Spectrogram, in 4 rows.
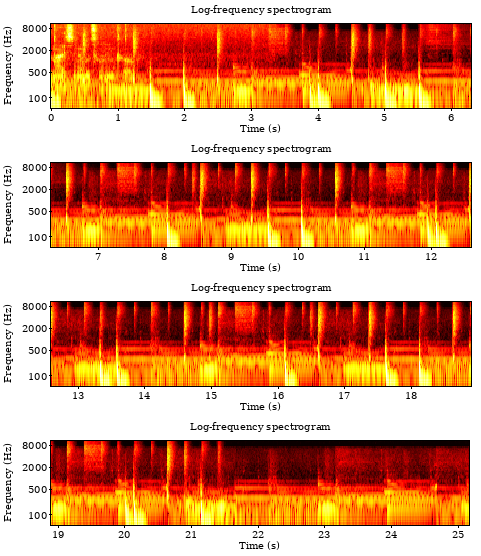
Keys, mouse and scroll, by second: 1.0-3.8 drag, 4.1 click, 4.3 -, 4.4 =, 4.7-6.8 drag, 7.0 -, 7.2 -, 7.3 =, 7.4 scroll down 1, 7.6 =, 7.8-9.4 drag, 9.4 -, 9.5 =, 9.6 scroll up 1, 10.0 click, 11.5 click, 12.5 -, 12.6 =, 12.8 scroll down 1, 13.0 scroll up 1, 13.0 =, 13.2-16.3 drag, 16.4 -, 16.6 =, 16.7 click, 17.0 -, 17.0 scroll down 1, 17.0 =, 17.1 scroll up 2, 17.3-19.0 drag, 19.1 -, 19.3 -, 19.5 scroll down 2, 19.5 =, 19.7 scroll up 2, 20.1-22.2 drag, 22.2 -, 22.5 =, 22.6 scroll down 1, 22.8-24.3 drag, 24.3 -, 24.5 scroll up 1, 24.5 =, 24.8-25.1 drag.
